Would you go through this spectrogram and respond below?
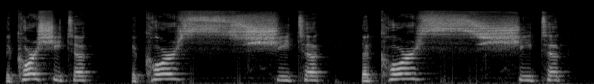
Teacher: It's like 99% SH and only 1% S. So the simple answer, you really put them together, focus on the second sound. · So a little bit of S and a lot of SH.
